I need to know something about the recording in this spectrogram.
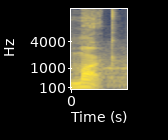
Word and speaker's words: MK: MK is actually pronounced Mark. I think I kind of knew that, but I just pronounced MK out of habit. But yeah, I'll try to remember the mark.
